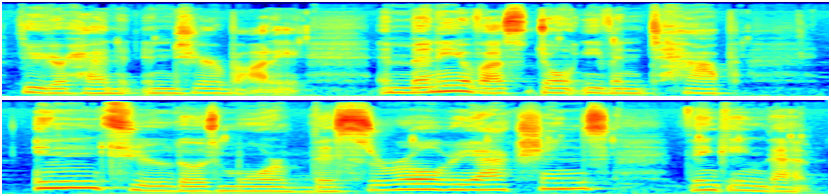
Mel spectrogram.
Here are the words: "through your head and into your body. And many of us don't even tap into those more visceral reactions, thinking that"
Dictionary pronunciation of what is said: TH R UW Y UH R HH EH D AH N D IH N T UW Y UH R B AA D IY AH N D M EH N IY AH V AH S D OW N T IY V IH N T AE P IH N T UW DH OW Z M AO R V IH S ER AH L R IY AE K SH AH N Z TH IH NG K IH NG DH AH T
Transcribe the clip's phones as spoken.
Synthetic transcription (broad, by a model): TH R UW Y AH R HH EH D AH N IH N T UW Y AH R B AA D IY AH N M EH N IY AH V AH S D OW N T IY V IH N T AE P IH N T UW DH OW Z M AO R V IH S ER L R IY AE K SH AH N Z TH IH NG K IH NG DH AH T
